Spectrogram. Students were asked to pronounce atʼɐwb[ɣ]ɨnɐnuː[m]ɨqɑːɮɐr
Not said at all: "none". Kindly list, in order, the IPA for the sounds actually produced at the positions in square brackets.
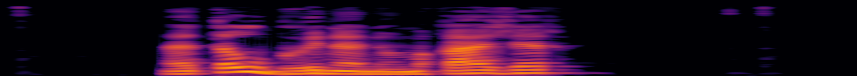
ɣ, m

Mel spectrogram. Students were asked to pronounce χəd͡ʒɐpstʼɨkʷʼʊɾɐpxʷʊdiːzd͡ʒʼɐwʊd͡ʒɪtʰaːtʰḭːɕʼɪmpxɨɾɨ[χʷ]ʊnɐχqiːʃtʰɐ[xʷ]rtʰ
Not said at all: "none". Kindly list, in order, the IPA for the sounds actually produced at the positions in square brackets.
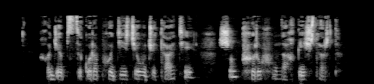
xʷ, none

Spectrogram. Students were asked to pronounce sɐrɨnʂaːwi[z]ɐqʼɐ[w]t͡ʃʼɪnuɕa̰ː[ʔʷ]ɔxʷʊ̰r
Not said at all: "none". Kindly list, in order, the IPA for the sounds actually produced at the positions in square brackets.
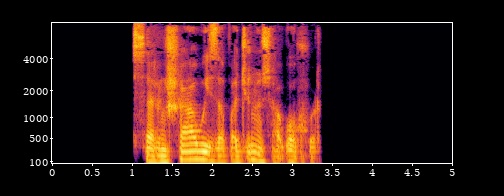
z, none, ʔʷ

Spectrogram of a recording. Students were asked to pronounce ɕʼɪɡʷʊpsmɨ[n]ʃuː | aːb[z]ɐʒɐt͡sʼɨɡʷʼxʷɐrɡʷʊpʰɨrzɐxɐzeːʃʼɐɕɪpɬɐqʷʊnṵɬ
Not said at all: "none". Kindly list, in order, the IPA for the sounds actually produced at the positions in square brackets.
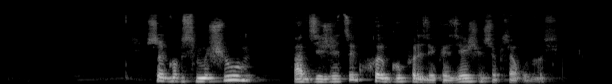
none, z

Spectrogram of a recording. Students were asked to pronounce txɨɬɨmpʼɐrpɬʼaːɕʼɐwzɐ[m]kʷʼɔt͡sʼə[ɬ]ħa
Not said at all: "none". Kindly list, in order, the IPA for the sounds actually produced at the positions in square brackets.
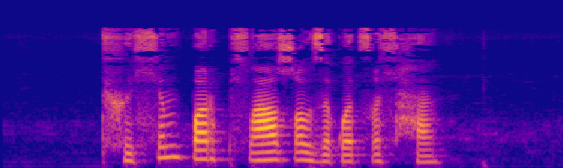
none, ɬ

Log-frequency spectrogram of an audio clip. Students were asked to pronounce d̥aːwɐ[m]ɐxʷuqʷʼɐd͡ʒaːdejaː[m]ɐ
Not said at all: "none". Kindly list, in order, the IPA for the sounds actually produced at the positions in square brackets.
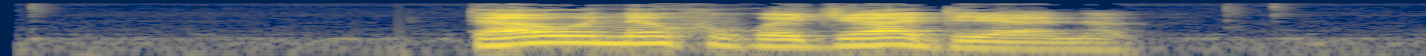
n, n

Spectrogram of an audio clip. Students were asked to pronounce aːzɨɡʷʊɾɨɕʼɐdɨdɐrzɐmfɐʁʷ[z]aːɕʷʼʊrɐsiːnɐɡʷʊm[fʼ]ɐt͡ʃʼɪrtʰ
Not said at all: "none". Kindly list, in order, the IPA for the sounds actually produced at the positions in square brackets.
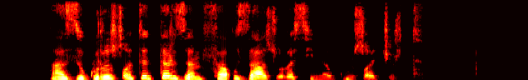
z, ɕʼ

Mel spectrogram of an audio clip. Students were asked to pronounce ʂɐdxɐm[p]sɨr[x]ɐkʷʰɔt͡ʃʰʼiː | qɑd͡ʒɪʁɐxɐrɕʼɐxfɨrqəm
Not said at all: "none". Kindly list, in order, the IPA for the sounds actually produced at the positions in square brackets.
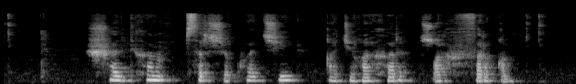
p, ɕ

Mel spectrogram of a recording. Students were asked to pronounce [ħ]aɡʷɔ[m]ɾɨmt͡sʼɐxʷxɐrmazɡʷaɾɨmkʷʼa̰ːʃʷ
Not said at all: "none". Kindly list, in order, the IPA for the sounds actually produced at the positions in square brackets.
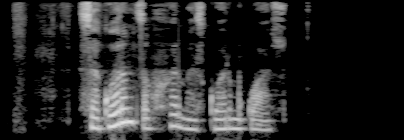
s, none

